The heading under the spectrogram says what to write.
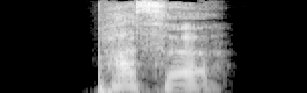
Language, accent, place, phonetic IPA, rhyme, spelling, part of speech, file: German, Germany, Berlin, [ˈpasə], -asə, passe, verb, De-passe.ogg
- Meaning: inflection of passen: 1. first-person singular present 2. first/third-person singular subjunctive I 3. singular imperative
